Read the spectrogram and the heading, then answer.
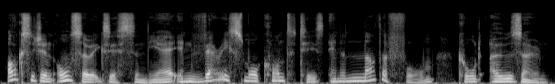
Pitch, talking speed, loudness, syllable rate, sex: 135 Hz, 160 wpm, -18 LUFS, 5.4 syllables/s, male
